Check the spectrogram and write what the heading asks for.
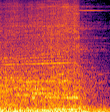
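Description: A loud trailer sound-design rumble, a noisy hit with a deep low end and faint held tones, that eases off near the end and begins to fade.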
